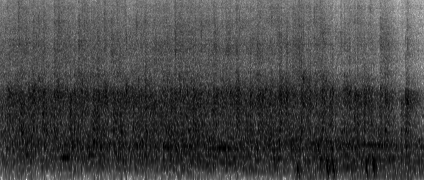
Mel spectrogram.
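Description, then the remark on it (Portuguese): Sustained audience applause at the presentation of a plaque in homage to former mayor Antônio Goulart Marmo, a dense, steady wash of many hands clapping at even loudness for several seconds without any talking over it. “Uma salva de palmas para ambos, por gentileza.”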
